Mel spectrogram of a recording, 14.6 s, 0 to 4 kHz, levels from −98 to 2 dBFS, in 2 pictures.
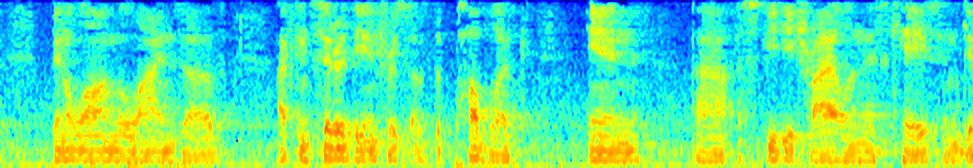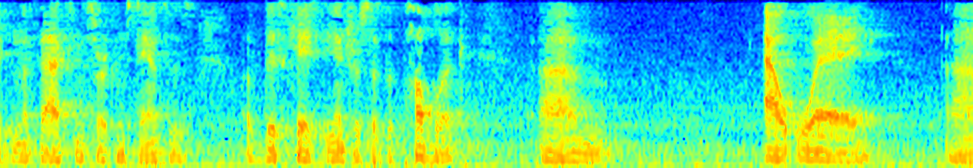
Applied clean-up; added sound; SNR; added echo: none; none; none; none.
